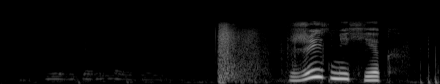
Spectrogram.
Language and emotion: Russian, neutral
